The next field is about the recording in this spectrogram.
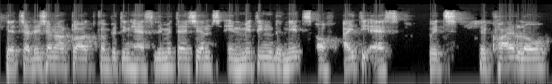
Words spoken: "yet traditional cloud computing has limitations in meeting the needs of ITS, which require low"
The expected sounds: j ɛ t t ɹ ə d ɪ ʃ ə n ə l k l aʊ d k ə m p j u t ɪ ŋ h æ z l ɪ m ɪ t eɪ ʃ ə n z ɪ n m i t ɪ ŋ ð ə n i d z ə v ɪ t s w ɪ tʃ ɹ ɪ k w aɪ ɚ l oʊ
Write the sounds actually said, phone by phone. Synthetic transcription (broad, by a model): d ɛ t t ɹ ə d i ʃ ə n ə l k l aʊ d k ə m p j u t ɪ ŋ h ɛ s l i m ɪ t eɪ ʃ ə n s ɪ n m i t ɪ ŋ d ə n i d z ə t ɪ t s w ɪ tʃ ɹ ɪ k w aɪ ɚ l oʊ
